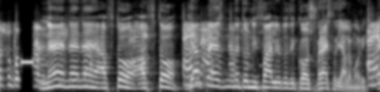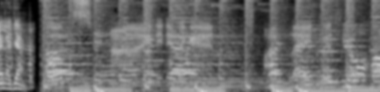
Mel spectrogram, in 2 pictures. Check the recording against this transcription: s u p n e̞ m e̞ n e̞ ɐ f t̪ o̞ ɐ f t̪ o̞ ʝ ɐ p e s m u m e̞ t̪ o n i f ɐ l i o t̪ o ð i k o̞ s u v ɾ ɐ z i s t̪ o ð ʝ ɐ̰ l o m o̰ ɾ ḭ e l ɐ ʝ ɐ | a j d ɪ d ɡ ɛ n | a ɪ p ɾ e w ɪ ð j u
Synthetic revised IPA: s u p n e̞ n e̞ n e̞ ɐ f t̪ o̞ ɐ f t̪ o̞ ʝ ɐ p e z m u m e̞ t̪ o n i f ɐ l i o t̪ o ð i k o̞ s u v ɾ ɐ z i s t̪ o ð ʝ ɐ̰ l o m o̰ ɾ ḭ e l ɐ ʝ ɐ | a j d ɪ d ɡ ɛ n | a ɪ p l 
